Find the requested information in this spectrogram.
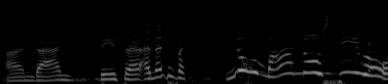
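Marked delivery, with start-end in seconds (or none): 2.2-3.9 high-pitched quick objection; acted protest. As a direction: imitate an insistent "no", voice jumping high. Acted objection quoted from the children.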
